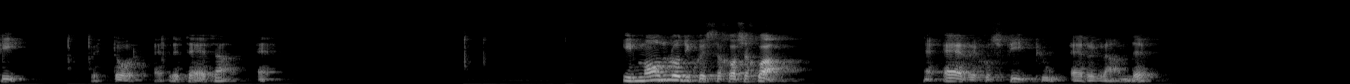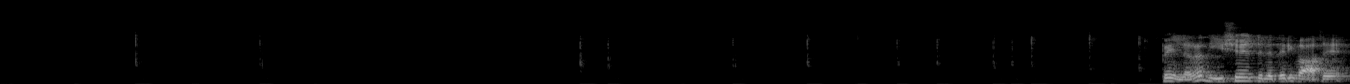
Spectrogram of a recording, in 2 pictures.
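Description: A young man speaks calmly and explanatorily into a nearby microphone, in short bursts with pauses.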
